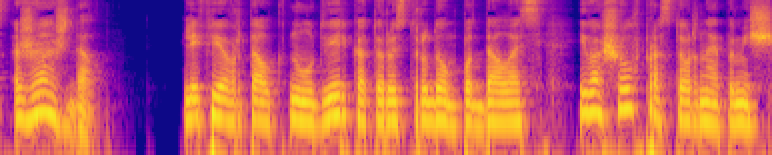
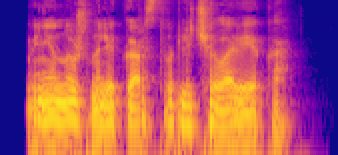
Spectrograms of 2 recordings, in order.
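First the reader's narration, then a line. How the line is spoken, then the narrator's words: Mumbled. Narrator (Russian): пробормотал Лефевр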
